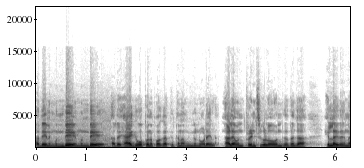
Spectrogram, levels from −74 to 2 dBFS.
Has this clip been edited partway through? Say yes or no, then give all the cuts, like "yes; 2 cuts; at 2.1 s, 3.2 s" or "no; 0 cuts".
yes; 2 cuts; at 1.4 s, 3.6 s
